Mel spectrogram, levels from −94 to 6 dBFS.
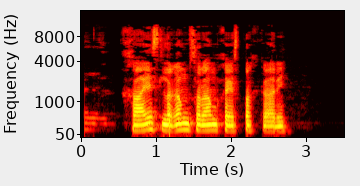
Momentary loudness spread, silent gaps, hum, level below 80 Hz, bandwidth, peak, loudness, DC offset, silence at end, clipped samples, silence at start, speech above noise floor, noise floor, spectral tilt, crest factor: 7 LU; none; none; -64 dBFS; 11.5 kHz; -4 dBFS; -20 LUFS; under 0.1%; 0.8 s; under 0.1%; 0.05 s; 63 dB; -83 dBFS; -4.5 dB/octave; 18 dB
